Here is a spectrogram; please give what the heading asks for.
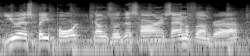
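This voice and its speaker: A man's voice: mid-range voice, expressive, normal speed, over music. A man talking casually and plainly as he demonstrates a product step by step, in a folksy, instructional way. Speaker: car radio restorer demonstrating a product.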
